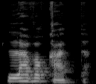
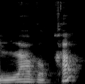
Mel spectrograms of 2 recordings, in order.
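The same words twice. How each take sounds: First: L'avocate with the final T sounded; French l'avocate. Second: L'avocat with a silent final T; French l'avocat. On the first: Teacher models l'avocate, T pronounced. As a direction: say l'avocate, voicing the T at the end. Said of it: "you see how the pronunciation is a little bit different". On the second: Teacher shows l'avocat with mute T. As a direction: say l'avocat, ending on the vowel. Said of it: "so it is not pronounced". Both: Shown as a demonstration.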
